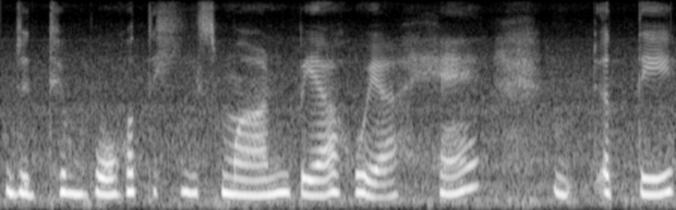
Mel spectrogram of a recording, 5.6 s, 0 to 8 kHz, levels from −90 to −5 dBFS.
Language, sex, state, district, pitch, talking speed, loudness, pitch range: Punjabi, female, Punjab, Kapurthala, 245 Hz, 95 wpm, -15 LUFS, 225-255 Hz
